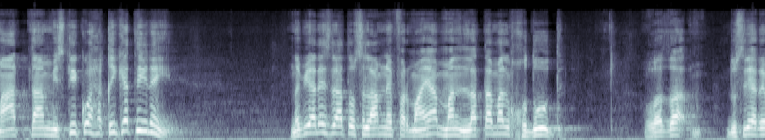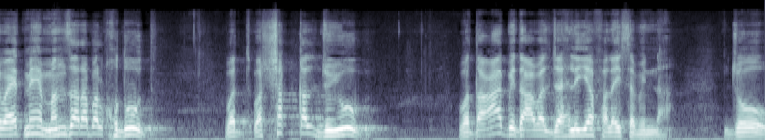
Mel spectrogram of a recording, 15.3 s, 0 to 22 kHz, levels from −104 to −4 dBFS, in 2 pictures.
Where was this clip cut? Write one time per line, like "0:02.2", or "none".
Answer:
none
